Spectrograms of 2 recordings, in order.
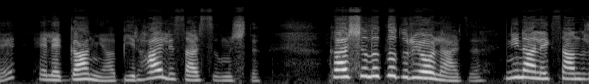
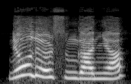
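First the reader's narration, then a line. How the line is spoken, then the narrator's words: Shouting. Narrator (Turkish): diye bağırdı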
